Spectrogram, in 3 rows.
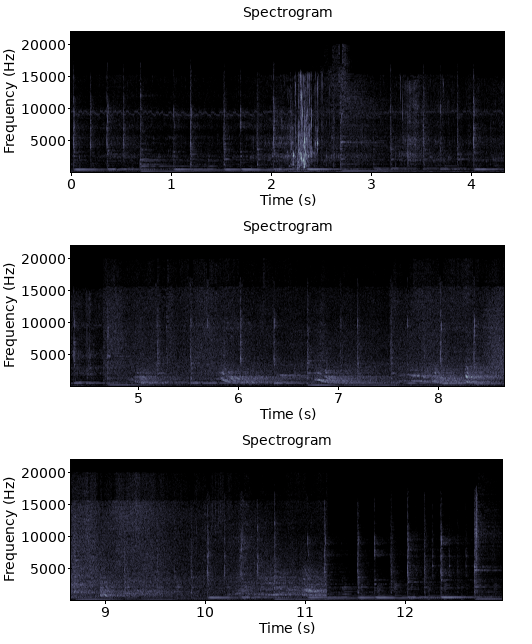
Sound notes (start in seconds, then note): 4.6 chirping noises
